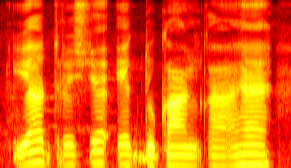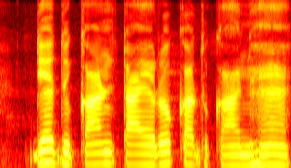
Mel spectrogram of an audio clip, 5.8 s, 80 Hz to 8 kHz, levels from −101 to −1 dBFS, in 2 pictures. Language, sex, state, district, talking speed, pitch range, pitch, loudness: Hindi, male, Jharkhand, Garhwa, 125 wpm, 130-140 Hz, 135 Hz, -18 LUFS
